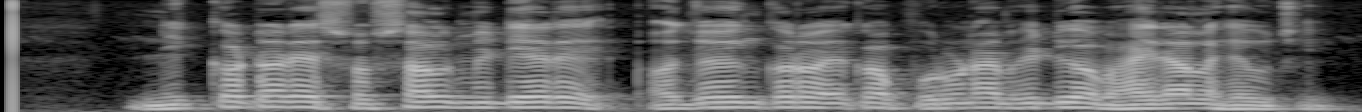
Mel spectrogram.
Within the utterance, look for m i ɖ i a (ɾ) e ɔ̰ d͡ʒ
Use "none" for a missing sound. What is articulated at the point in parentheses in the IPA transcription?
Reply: ɾ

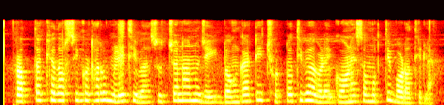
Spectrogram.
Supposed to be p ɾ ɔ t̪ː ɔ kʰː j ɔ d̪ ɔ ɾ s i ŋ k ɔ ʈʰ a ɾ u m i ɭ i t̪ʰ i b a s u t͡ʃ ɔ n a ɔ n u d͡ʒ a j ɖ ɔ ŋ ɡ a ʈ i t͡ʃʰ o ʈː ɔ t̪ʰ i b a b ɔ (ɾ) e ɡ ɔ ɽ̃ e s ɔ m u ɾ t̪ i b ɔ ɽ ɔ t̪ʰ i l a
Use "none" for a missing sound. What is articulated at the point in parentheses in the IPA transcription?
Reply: ɭ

